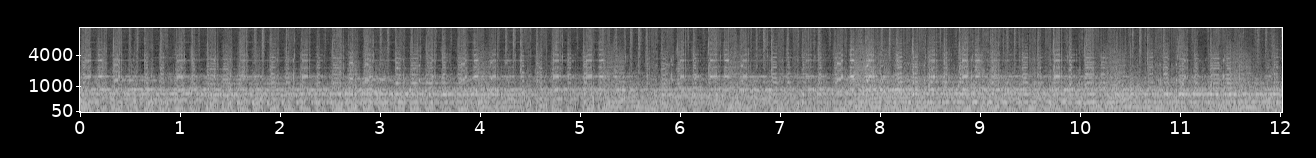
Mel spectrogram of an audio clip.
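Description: Drum machines played through a Korg X-911 guitar synthesizer: a fast, even electronic pulse under sustained synth tones.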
